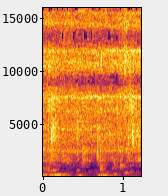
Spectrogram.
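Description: Running tap water for rinsing an India ink resist painting on paper: a steady, faint hiss of water flowing from a faucet, continuous and even.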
